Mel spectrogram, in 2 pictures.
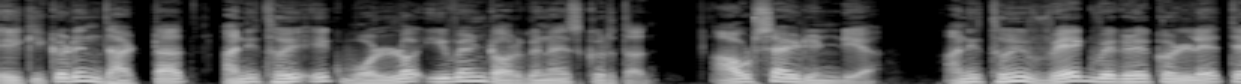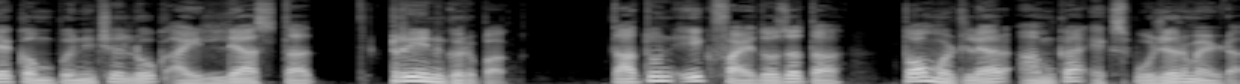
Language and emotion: Goan Konkani, neutral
